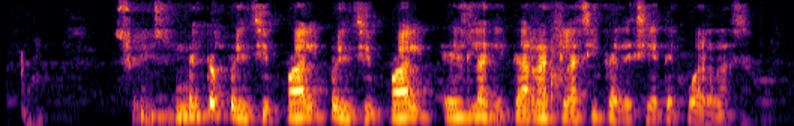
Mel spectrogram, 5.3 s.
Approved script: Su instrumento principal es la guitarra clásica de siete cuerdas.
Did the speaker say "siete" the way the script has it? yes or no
yes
